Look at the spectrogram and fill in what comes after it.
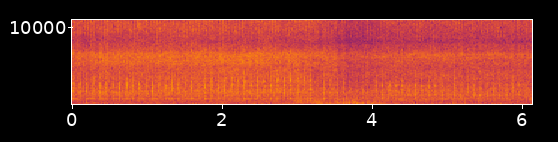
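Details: Renault Symbol 1.6 16v at idle: rapid, somewhat uneven knocking over the engine hum, louder briefly mid-clip; crankshaft speed sensor replaced a week earlier; source of the knock unknown.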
